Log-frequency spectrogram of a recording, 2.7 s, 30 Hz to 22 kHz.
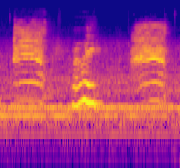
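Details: Pet cat, a female born in 1999, talking to her owner indoors: two clear, harmonic meows about 1.5 seconds apart, with a softer, lower rising-falling mew between them, over a steady low hum.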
